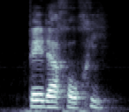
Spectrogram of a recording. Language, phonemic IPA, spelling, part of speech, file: Dutch, /ˌpedaɣoˈɣi/, pedagogie, noun, Nl-pedagogie.ogg
- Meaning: pedagogy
